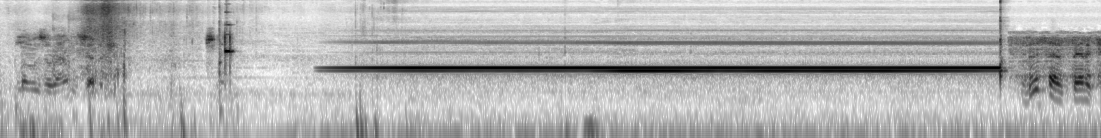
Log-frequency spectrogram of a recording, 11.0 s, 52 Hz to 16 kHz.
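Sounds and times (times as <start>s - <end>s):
steady high alarm tone: 3.2s - 10.0s.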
